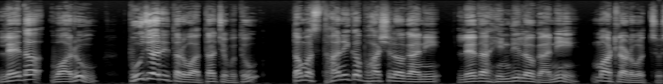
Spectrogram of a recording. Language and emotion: Telugu, neutral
